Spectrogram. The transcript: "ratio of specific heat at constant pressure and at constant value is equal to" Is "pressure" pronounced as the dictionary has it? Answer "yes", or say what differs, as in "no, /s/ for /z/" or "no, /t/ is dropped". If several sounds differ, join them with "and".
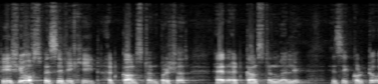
yes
